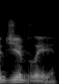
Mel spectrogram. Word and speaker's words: Ghibli: we can so the the basic pronunciation is Studio jibli or jibli Studios and it's a word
